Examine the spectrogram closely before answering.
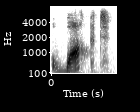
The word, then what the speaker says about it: walked: Instead of walked, that's 1 syllable. Walked. I walked to the park. You're saying I walked to the park. So you're not just changing the sound, you're changing the syllable. That's 2 things.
